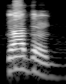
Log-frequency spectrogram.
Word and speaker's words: gathered: So gathered. Okay. Gathered. Okay. So you must you must pronounce the D sound.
